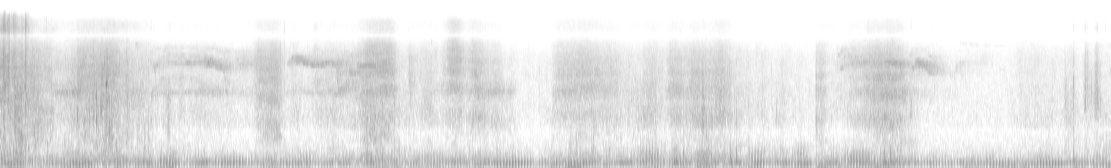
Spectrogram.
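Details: Cream-coloured cat that enjoys having its face petted and kicks in protest when its body is touched; a steady low purr runs throughout, with soft rustling and faint handling noises over it.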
